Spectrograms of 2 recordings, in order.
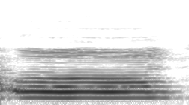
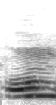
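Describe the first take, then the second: First: ओम held very long on one level note; prolonged vowel. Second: Said in the usual way. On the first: Shown as a demonstration. Teacher showing triple-length vowel, ओम sustained. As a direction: keep ओम going, long and steady. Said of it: "बोलते रहते हो". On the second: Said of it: "जैसे ओम बोलते हैं".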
